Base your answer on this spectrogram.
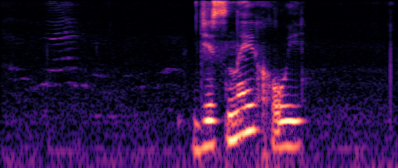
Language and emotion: Russian, neutral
